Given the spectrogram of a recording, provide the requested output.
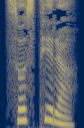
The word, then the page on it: ಶಾಸ್ತ್ರ: śastra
